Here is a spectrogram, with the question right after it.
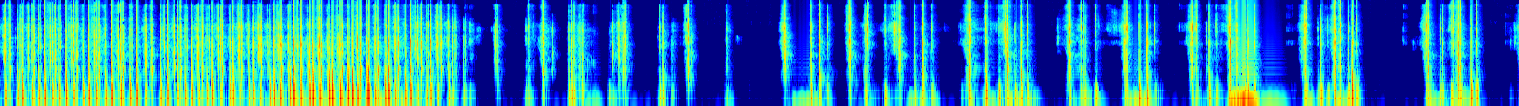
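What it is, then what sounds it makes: Cardboard box. A small pink printed Minon soap box made of cardboard is held in the hands while fingertips and nails tap and scratch it. For the first four and a half seconds there is a dense, rapid flurry of dry tapping and scratching. It then gives way to sparse, separate short taps with silent gaps between them, each click dull and low-heavy with almost no ring.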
